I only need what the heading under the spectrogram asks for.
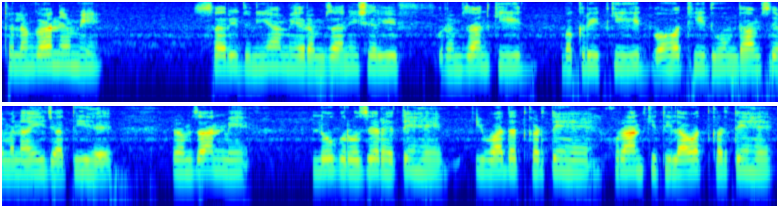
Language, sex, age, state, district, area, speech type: Urdu, female, 30-45, Telangana, Hyderabad, urban, spontaneous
